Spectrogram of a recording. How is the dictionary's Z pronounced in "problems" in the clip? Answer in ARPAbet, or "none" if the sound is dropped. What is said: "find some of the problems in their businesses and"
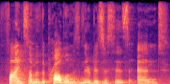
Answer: Z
